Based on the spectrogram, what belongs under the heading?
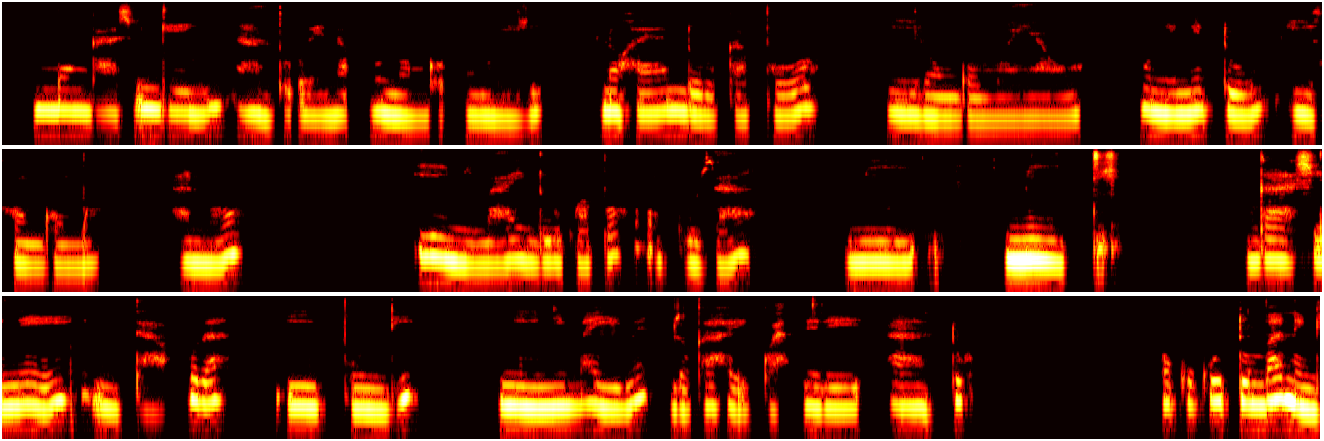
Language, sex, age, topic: Oshiwambo, female, 25-35, finance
